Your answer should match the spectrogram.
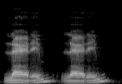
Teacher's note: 흐 날아간 자리로 링크됨과 동시에 연결됨과 동시에 다른 말로 연음 처리가 된 동시에 플랩 사운드까지 되는 겁니다.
